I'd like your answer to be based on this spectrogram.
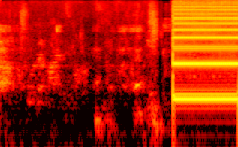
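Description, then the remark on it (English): Faint murmured voices give way to a loud telephone ring tone, a phone line ringing to call a waiting guest, that cuts in abruptly and holds as a steady electronic buzz for the last second, noticeably louder than everything before it. “I believe we have a guest ready in the waiting on the phone lines.”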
